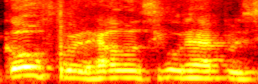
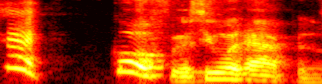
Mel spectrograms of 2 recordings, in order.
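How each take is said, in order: First: It sounds warm and encouraging. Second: It sounds skeptical and smirking.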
